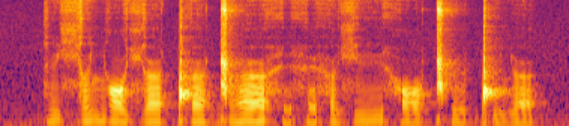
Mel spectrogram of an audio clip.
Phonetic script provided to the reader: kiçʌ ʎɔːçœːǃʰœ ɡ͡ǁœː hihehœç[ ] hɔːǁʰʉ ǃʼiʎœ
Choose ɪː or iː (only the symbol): iː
